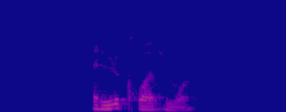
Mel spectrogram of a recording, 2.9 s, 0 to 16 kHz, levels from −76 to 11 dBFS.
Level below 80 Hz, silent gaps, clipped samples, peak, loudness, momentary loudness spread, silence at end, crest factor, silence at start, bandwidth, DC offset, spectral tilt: -74 dBFS; none; under 0.1%; -30 dBFS; -49 LUFS; 9 LU; 0.9 s; 20 dB; 0.9 s; 7.4 kHz; under 0.1%; -7.5 dB/octave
